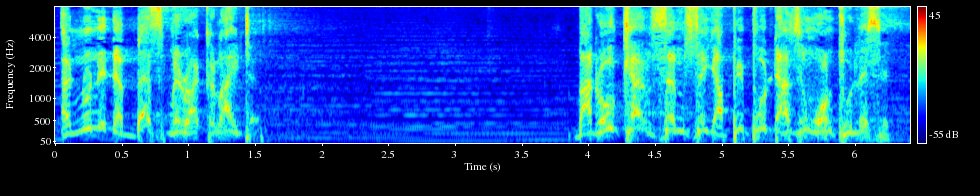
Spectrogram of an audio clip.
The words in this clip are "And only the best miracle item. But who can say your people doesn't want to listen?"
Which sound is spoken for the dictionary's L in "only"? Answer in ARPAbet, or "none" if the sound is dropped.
none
